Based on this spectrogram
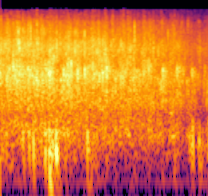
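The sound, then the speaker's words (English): A steady burst of audience applause, many hands clapping together in a dense, even wash that holds at a fairly loud level throughout, with no voices standing out, applauding an audience member wearing the first Christmas jumper of the season. “Round of applause for the first Christmas jumper of the season.”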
